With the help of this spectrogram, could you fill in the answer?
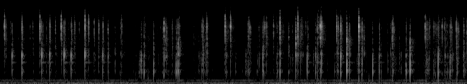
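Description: Long nails rapidly tap and scratch the shell of a small, hollow grey plastic NES controller. The result is a quick run of dry, bright clicks and scratchy rustles with no ring, over a faint steady low hum.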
